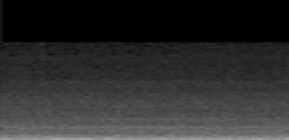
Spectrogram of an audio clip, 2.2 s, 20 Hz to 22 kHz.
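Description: Steady cabin noise inside a 2006 MCI D4500CL coach bus under way: the diesel engine's even low hum under tyre and road noise.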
